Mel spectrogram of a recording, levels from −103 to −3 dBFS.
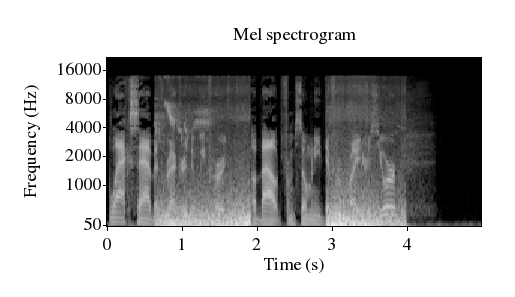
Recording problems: wind noise on the microphone; heavy; from 0.5 to 2 s and from 3 to 4 s; 1 dB below the speech

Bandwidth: 14 kHz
